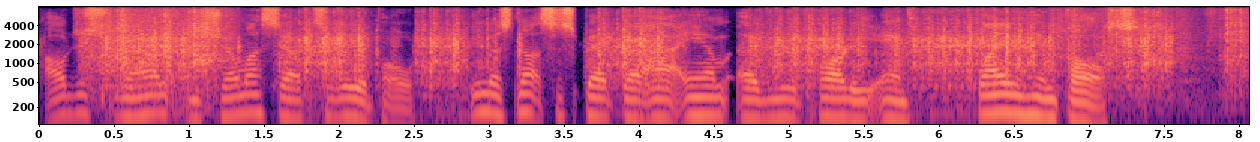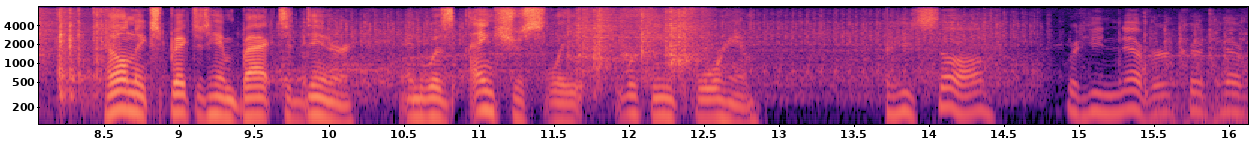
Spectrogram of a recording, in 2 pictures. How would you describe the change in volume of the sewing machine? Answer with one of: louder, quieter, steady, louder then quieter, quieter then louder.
quieter.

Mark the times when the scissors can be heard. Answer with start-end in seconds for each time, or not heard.
0.3-1.4, 6.7-8.7, 11.6-12.6.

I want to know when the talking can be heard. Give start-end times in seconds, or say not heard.
0.0-7.4, 8.5-12.9, 13.7-16.0.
